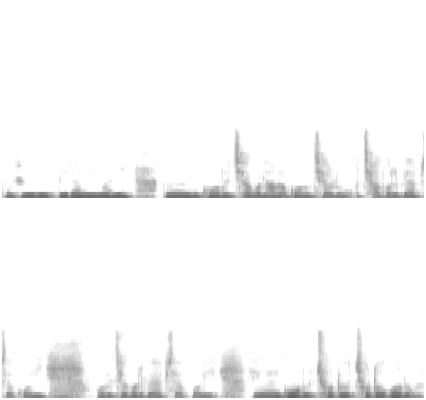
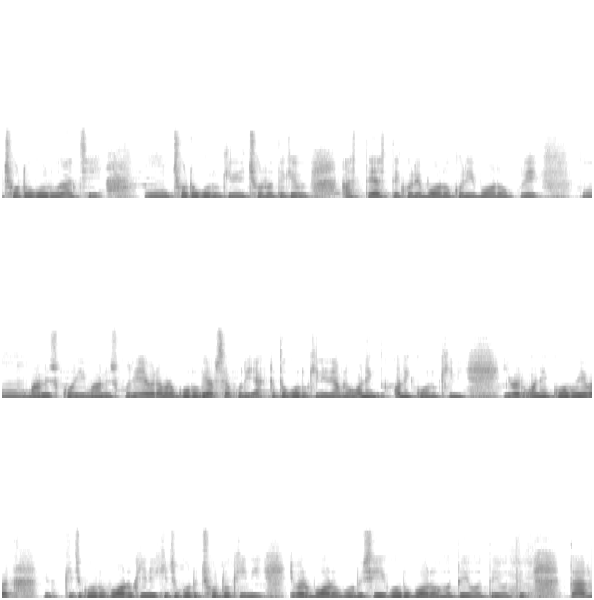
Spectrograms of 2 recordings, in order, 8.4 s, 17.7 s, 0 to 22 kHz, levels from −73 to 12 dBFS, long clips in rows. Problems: background sounds at intervals, background conversations at intervals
